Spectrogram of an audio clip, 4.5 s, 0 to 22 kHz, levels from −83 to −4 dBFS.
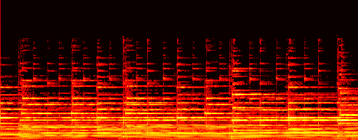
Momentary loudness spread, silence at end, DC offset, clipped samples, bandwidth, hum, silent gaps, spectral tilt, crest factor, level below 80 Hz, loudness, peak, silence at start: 6 LU; 0 s; under 0.1%; under 0.1%; 16 kHz; none; none; 2 dB/octave; 14 dB; -56 dBFS; -17 LUFS; -4 dBFS; 0 s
